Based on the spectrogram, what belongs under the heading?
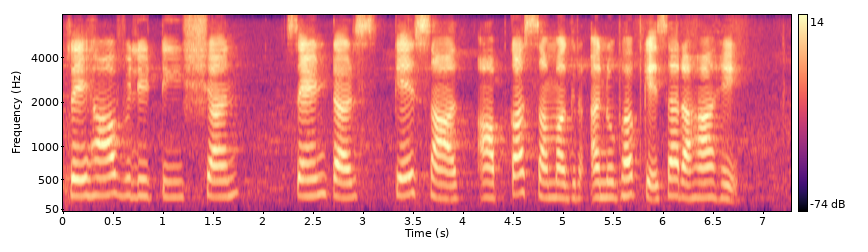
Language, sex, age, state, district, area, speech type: Hindi, female, 18-30, Madhya Pradesh, Harda, urban, read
